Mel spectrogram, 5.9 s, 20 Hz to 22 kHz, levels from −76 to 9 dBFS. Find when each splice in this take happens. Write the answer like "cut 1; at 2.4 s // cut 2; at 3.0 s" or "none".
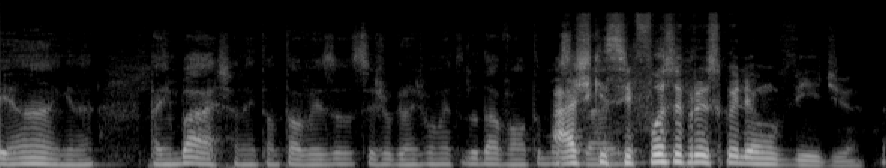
cut 1; at 1.0 s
